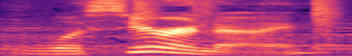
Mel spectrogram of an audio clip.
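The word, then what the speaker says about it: 忘れない: But when Vaundy actually sings the line aloud, he pronounces it wasurenai, which means unforgettable.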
